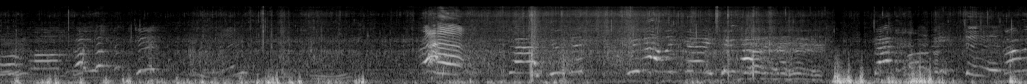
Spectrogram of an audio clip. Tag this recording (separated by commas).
Speech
